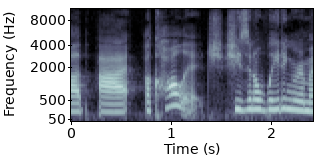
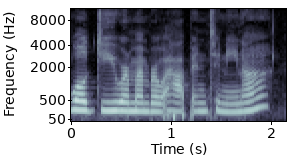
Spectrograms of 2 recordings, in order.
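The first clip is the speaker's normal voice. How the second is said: usual speaking voice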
